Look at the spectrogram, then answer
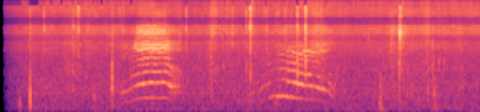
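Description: A goat gives two loud, wavering screams, each arching up then falling away.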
